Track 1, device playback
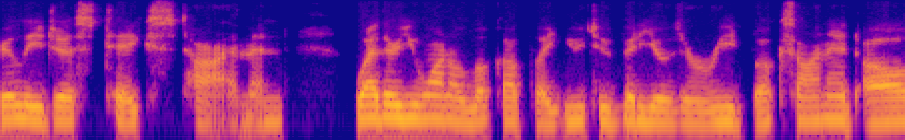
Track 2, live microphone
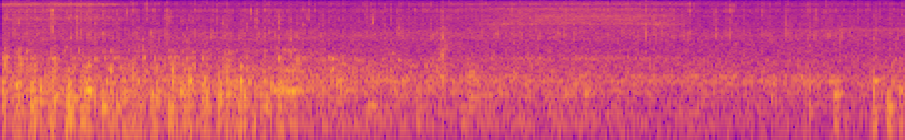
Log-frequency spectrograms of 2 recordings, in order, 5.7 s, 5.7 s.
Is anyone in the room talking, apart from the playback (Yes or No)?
No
